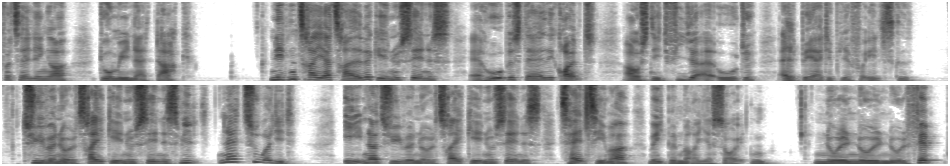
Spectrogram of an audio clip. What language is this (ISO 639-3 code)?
dan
